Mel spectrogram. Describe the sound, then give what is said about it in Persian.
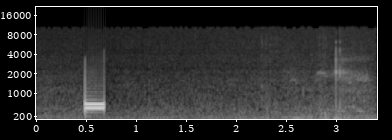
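A single short electronic tone sounds on a telephone line when a caller's connection to a radio call-in show drops. Afterwards only a low hum and faint line noise remain. “متاسفانه تماس خاطره مبارز قطع شد”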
